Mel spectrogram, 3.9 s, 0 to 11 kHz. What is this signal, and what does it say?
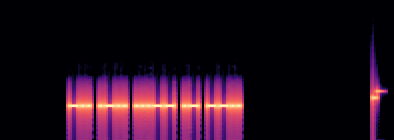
Morse code, heard as a keyed tone, about 40 wpm, 700 Hz. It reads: DL3AZ
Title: Call Signs - 40wpm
